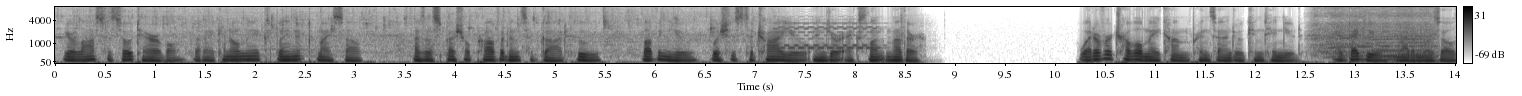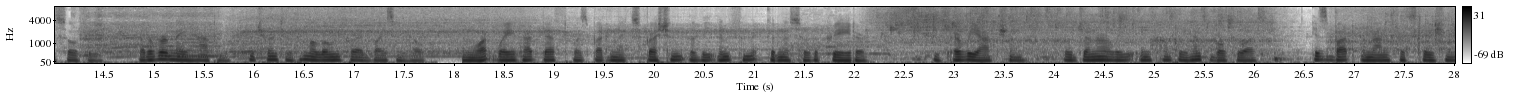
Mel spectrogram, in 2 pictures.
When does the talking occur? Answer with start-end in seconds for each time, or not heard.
0.1-8.7, 10.2-27.9.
